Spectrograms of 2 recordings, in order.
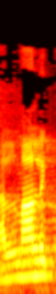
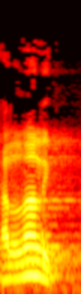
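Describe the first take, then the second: First: The vowel after the m is long. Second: The vowel after the m is short. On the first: It means ruler or master. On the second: It means king.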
